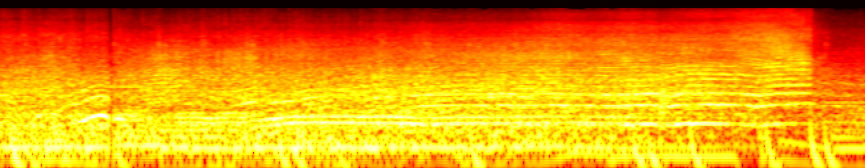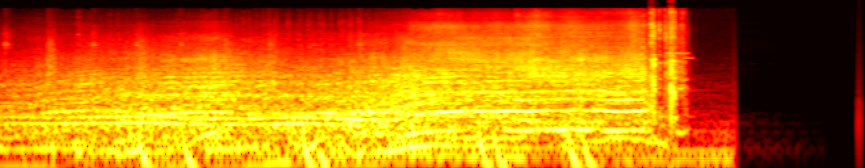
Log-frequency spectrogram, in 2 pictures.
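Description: Lexus RC F drift car's engine revving hard as it slides through a corner, its pitch rising and falling over tyre squeal. The sound dips briefly about halfway and cuts off suddenly just before the end.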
